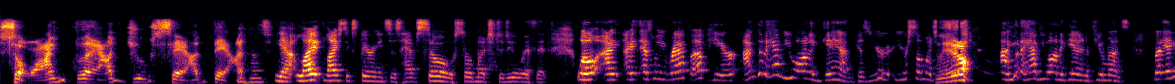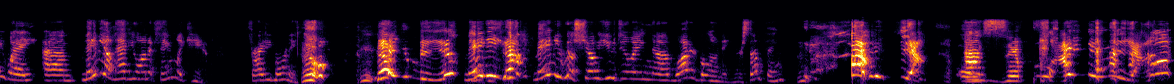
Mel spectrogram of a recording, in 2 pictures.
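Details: Adult woman speaking; Normal speech.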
